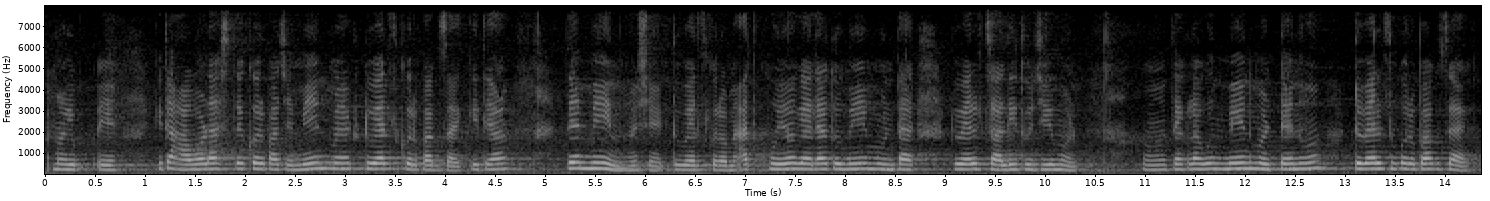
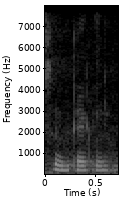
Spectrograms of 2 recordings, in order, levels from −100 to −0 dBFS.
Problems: constant background noise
